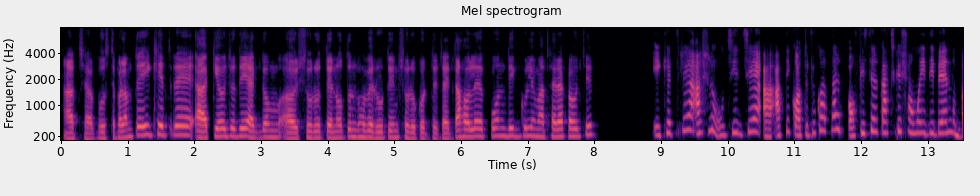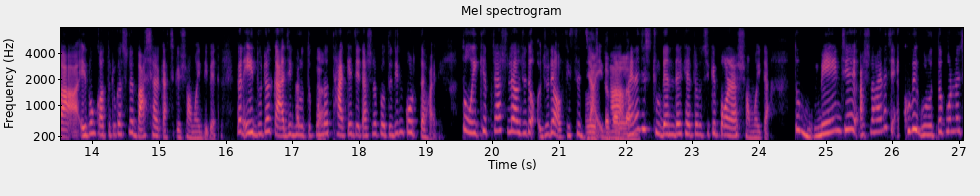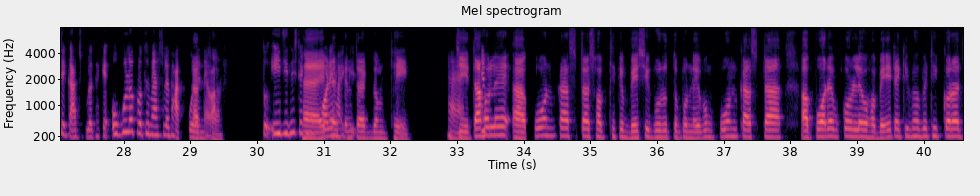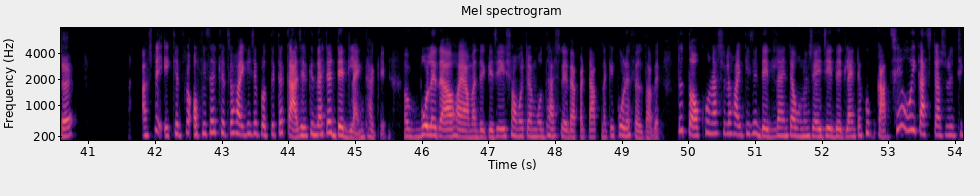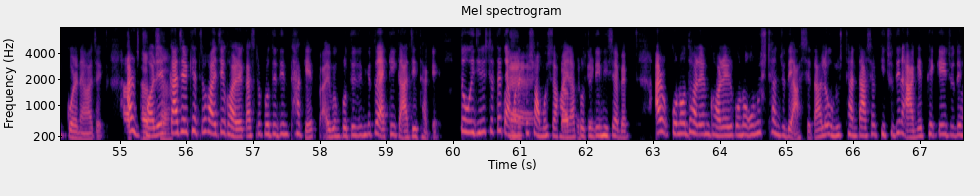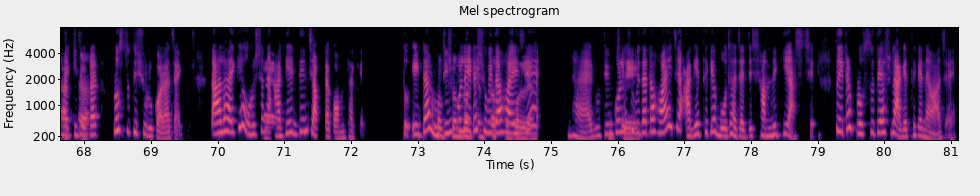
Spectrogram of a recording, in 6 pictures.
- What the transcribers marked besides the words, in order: tapping; unintelligible speech; other background noise
- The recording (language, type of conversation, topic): Bengali, podcast, আপনি কীভাবে কাজের অগ্রাধিকার নির্ধারণ করেন?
